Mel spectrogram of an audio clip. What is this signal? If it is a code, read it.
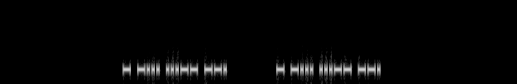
Morse code, heard as a keyed tone, about 52 wpm, 700 Hz. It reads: TB3G TB3G
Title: DXCC-100 Call Signs - 4 Characters - Repeated 2x - 50wpm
